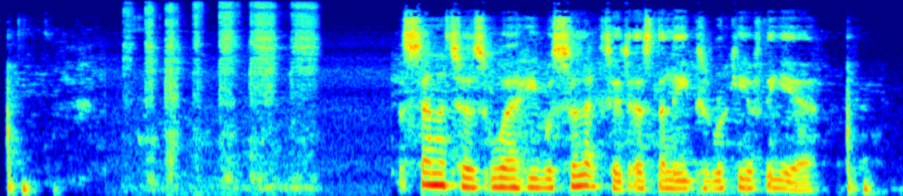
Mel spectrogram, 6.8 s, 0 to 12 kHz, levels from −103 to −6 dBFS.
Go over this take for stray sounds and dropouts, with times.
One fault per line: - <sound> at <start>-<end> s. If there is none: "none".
- laugh at 0.9-2.5 s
